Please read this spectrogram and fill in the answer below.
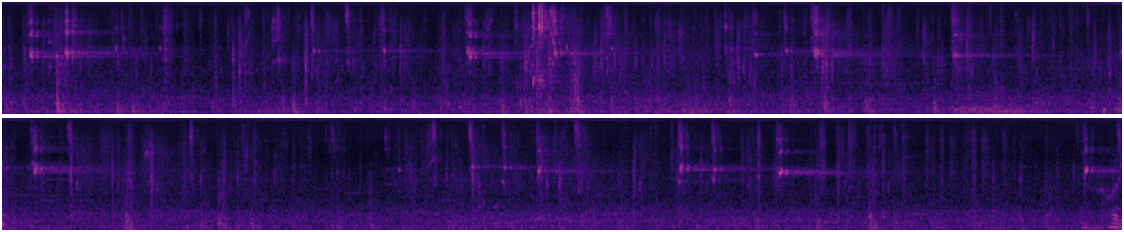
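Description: Fencing shoes squeaking on the piste during footwork: short high squeaks every second or two, with scattered sharp taps and clicks.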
